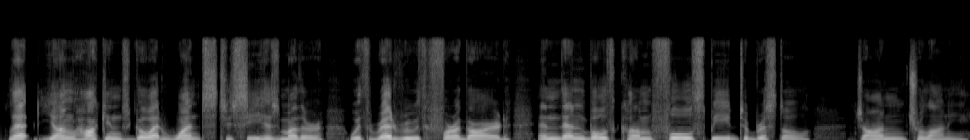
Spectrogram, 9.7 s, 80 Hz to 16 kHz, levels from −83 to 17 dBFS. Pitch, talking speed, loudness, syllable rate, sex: 150 Hz, 155 wpm, -20 LUFS, 3.6 syllables/s, male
